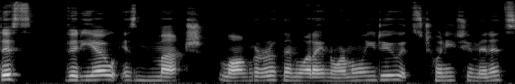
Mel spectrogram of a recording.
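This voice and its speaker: A woman speaks at a moderate pace with a medium pitch. Her intonation is monotone and flat, and the sound is dry and close with no echo. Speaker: teacher. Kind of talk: tutorial. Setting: screencast recording. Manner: halting.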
